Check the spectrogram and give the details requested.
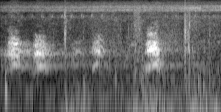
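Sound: dog

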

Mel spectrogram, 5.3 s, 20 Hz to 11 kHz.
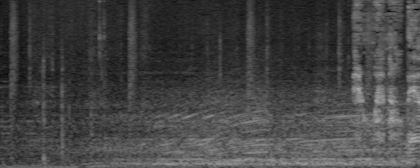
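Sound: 2024 Dodge Hornet R/T accelerating hard off the line

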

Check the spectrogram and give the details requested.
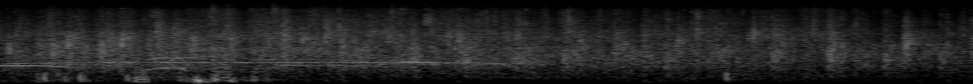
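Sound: audience clapping

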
